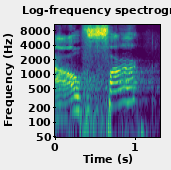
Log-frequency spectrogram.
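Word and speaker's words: άλφα: Olha, a alfa, escrito justamente em caracteres gregos. E a pronúncia é A, como na letra, como na palavra mar.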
